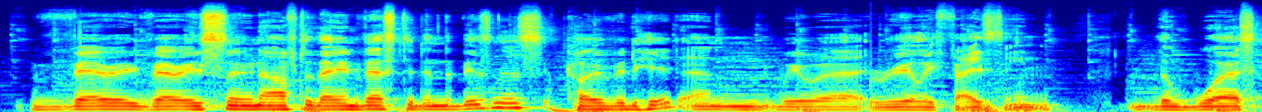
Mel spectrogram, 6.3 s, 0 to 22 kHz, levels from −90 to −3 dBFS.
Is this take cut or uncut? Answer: cut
